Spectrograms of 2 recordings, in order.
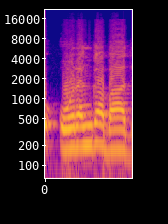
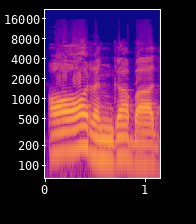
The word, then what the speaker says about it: औरंगाबाद: और एक शहर का नाम है औरंगाबाद, आप जानते हैं, वो औरंगाबाद नहीं है, औरंगाबाद है।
